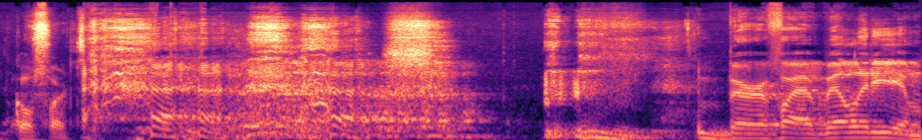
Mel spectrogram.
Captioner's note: laughter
